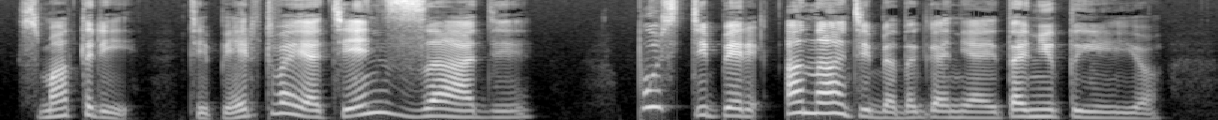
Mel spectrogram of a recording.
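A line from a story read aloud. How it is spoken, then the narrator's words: Laughing. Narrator (Russian): засмеялся Алёша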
